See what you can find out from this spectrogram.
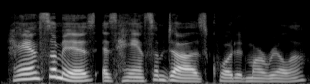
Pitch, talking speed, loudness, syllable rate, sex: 180 Hz, 135 wpm, -19 LUFS, 5.0 syllables/s, female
